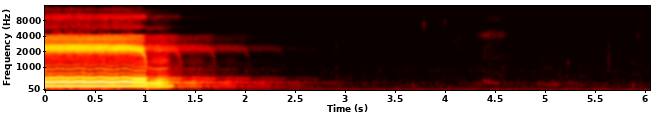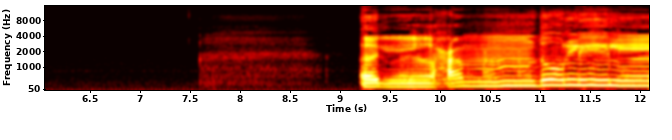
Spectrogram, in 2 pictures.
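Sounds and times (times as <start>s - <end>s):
man chanting: 0.0s - 2.0s, 9.2s - 12.0s.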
